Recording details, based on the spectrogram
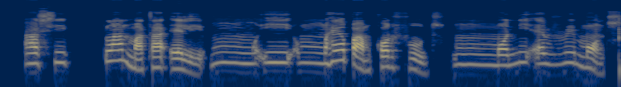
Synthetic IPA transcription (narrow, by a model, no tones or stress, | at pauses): aʃi | planmataʔɛlḭm̩i | ɦɛlpam̩kɔdfud | m̩mɔniʔɛvɾimɔ̃nt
